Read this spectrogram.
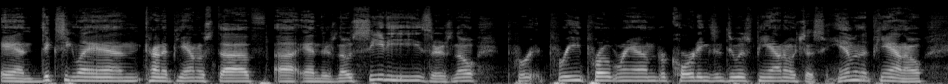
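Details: Adult male speaker; typical speech.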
